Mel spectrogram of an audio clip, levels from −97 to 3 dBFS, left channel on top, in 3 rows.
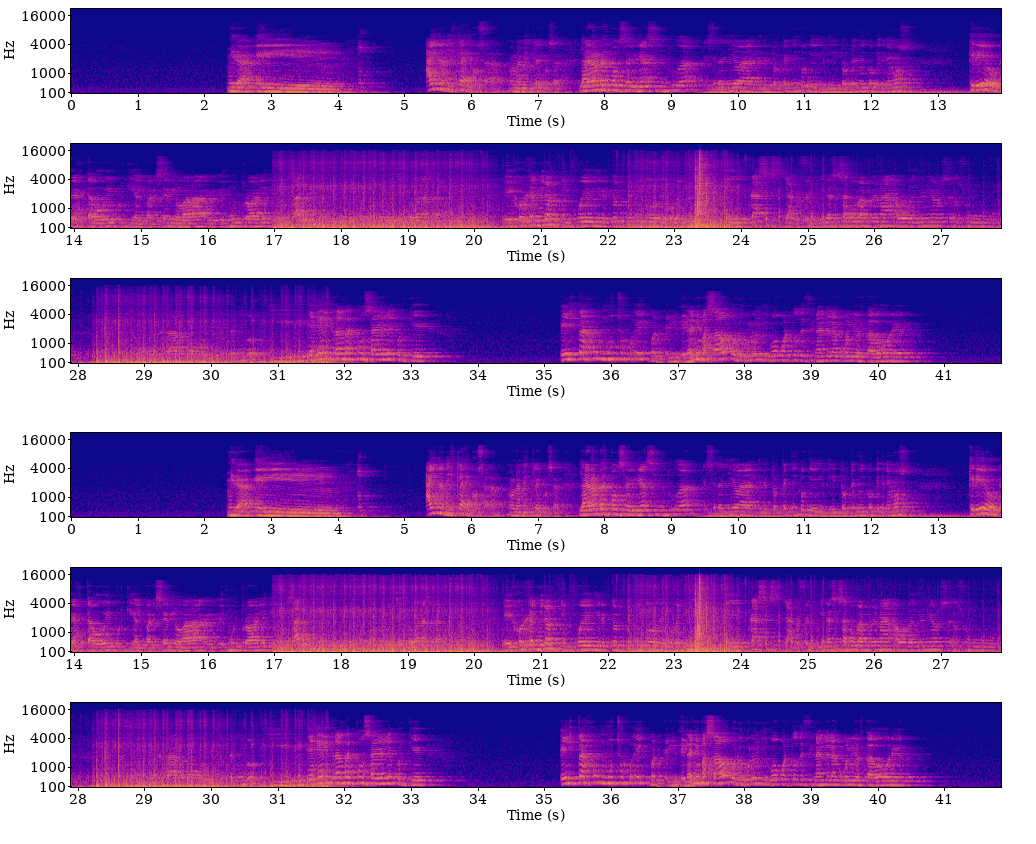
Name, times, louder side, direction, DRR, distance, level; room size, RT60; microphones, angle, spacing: voice 1, 2.3-4.2 5.3-12.6 13.5-27.9 28.6-33.2 35.2-40.4, right 1 dB, 50° right, 3 dB, 1.7 m, -35 dB
sound 1, 9.3-17.9 18.3-18.6 19.1-20.1 20.4-20.7, equal, 70° right, 2.0 m, -37 dB
sound 2, 17.0-21.7 22.0-31.8, right 1 dB, 10° right, 0.3 m, -27 dB
11.0 x 4.5 x 5.8 m, 1.1 s
head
